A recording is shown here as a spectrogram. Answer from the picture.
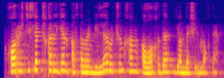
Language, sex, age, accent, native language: Uzbek, female, 18-24, Andijon, Uzbek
